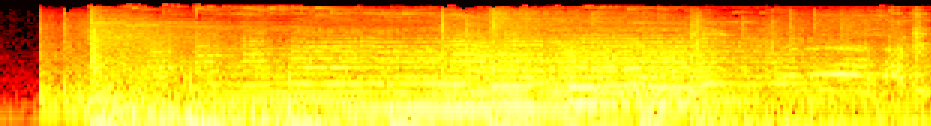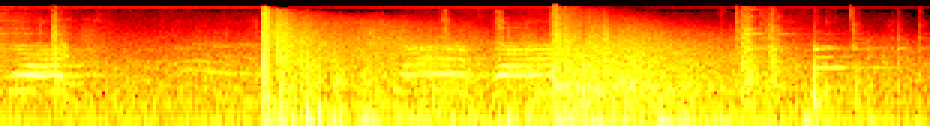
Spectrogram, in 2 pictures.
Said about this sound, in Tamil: மரியாதையை வெளிப்படுத்தும் வகையில் ராணுவ பீரங்கிகள் முழக்கம் செய்தன.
